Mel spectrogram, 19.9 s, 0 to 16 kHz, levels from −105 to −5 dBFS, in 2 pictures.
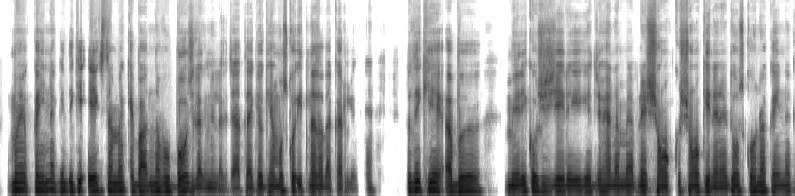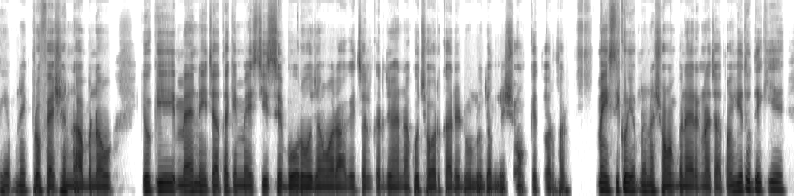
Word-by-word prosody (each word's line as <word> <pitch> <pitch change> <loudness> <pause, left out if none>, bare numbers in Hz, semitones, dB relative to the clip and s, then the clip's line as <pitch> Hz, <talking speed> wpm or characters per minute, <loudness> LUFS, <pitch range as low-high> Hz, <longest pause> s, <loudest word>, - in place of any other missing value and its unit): मैं 145 0 +4
कहीं 135 +1 +2
न 145 0 +1
कहीं 140 +2 0
देखिए 135 -2 +2
एक 125 -1 +2
समय 135 +1 +2
के 130 - -1
बाद 120 0 +1
ना 130 +1 +2
वह 125 0 +3
बोझ 125 +3 +3
लगने 90 -3 -3
लग - - -9
जाता 85 +2 -5
है। 95 - -2
क्योंकि 100 +2 -1
हम 105 0 0
उसको 120 +4 0
इतना 110 - -1
ज़्यादा 100 -2 -2
कर 95 -1 -6
लेतें 80 -1 -15
हैं। - - -15 0.4
तो 135 - +1
देखिए 145 -1 +4
अब 120 +2 +3 0.6
मेरी 110 +3 +3
कोशिश 120 -3 0
यही 115 0 +3
रही 110 0 +1
है 110 - -1
कि 115 +1 +1
जो 110 - -1
है 110 -2 +1
ना 110 +1 -1
मैं 110 0 0
अपने 115 +1 0
शौक़ 105 0 0
को 115 - -6
शौक़ 115 0 -1
ही 115 - +5
रहने 95 -1 -1
दूँ 110 - +2
उसको 120 +2 0
न - - +2
कहीं 110 -1 -1
न 110 +1 -2
कहीं 125 -5 -3
अपना 115 -2 -3
एक 125 - -6
प्रोफ़ेशन 110 +3 +1
ना 95 -2 +2
बनाऊँ। 100 +1 0 0.4
क्योंकि 135 +1 +3
मैं 115 +2 +2
नहीं 120 -3 +1
चाहता 110 +1 -1
कि 115 - -4
मैं 110 -1 -1
इस 105 - -4
चीज़ 110 -1 -1
से 110 - +2
बोर 105 +1 +4
हो 100 -1 +4
जाऊँ 100 +1 +1
और 100 0 +1
आगे 95 +1 -1
चलकर 95 -1 -5
जो 100 0 -1
है 95 - 0
ना 95 - -2
कुछ 95 0 -3
और 95 +1 0
कार्य 95 +1 -1
ढूँढूँ। 90 0 -1
जो - - 0
अपने - - -3
शौक़ - - -6
के - - -2
तौर - - -6
पर 130 - -4 0.4
मैं 140 - +5
इसी 130 +2 0
को 140 - +4
ही 130 - +4
अपना 120 -2 0
शौक़ 110 -1 +1
बनाए 105 -2 0
रखना 100 0 -2
चाहता 95 +2 -5
हूँ। 125 - +1
ये 135 - +5
तो 155 - +3
देखिए 140 +1 0
110 Hz, 285 wpm, -21 LUFS, 100-125 Hz, 0.6 s, ही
